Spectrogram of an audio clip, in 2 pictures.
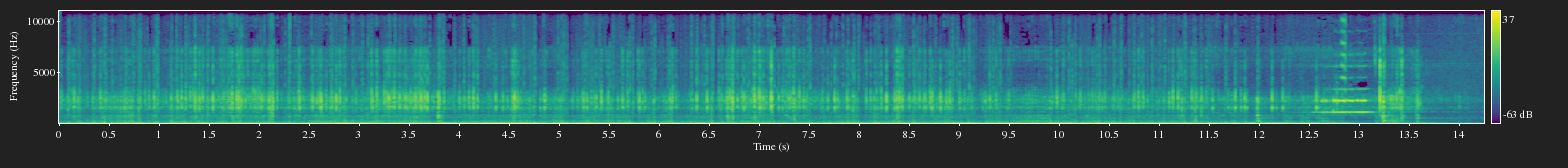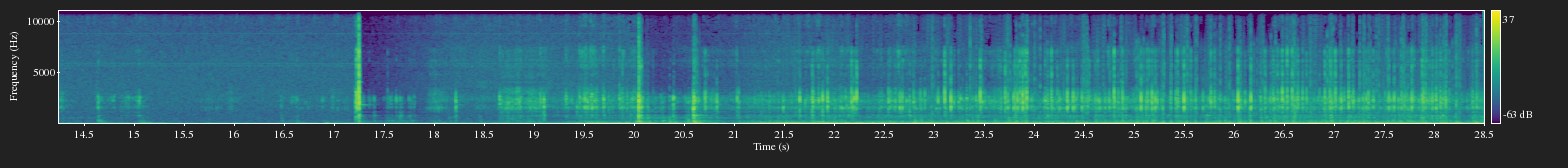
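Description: Mountain bike rolling fast down a forest dirt track, with wind buffeting the handlebar-mounted camera's microphone and the bike rattling over the ground. About halfway through there is a short high squeal, then the noise drops away for several seconds, broken by a couple of sharp clicks, before it picks up again.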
